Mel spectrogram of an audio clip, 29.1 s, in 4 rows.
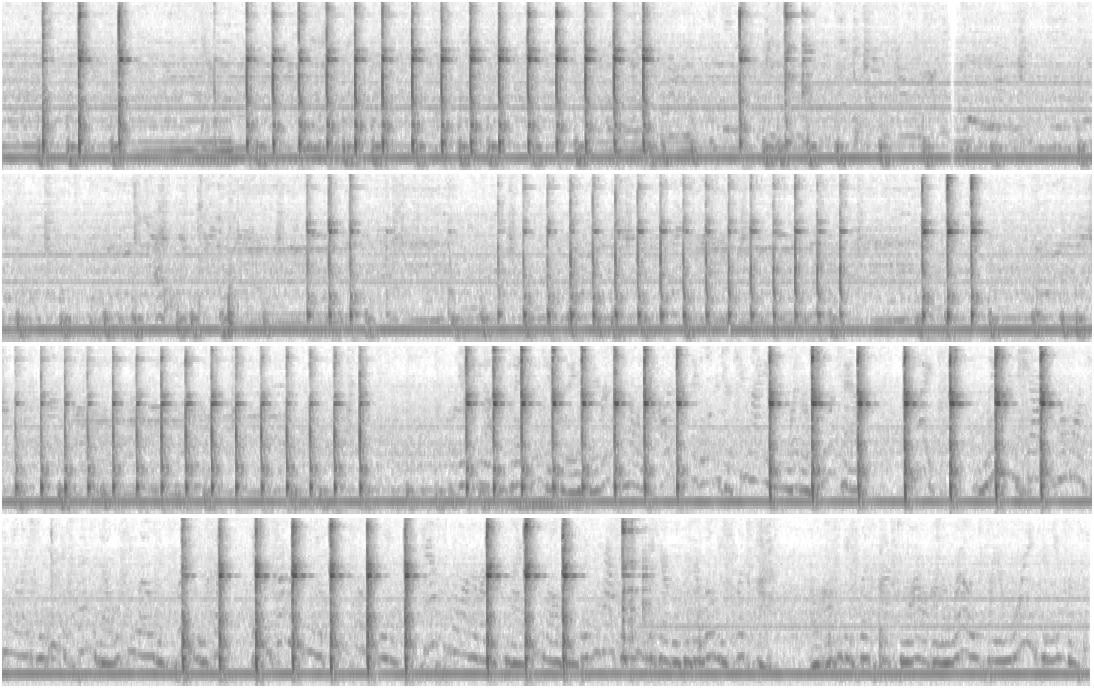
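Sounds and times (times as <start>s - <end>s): gas forge humming: 0.0s - 29.0s
hammer striking steel on anvil: 0.2s - 5.5s, 9.3s - 9.8s, 10.6s - 13.9s, 14.6s - 21.6s, 23.0s - 26.1s.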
